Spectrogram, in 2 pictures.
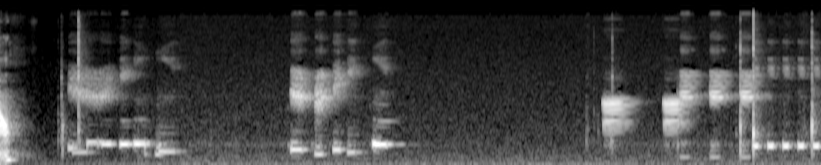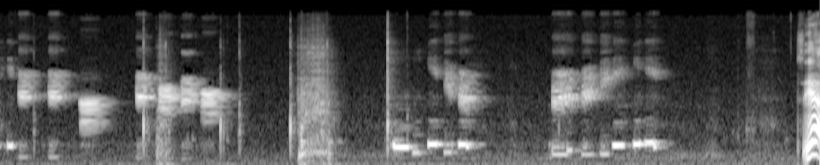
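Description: Droid Depot R-series astromech droid toy with a First Order personality chip installed, playing electronic beeps, chirps and warbling whistles through its speaker in several bursts with short pauses, including quick runs of beeps and a brief hiss about eleven seconds in.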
